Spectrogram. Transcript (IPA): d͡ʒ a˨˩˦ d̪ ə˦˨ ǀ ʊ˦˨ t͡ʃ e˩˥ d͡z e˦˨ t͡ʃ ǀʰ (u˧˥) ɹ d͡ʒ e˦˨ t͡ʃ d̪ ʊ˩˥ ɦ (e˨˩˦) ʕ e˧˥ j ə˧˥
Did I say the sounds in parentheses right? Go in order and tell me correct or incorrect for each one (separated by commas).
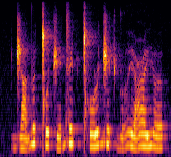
incorrect, correct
